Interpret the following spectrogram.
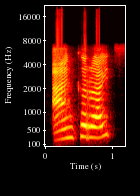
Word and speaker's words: anchorite: pronunciations with you um anchorites is it that how it is pronounced in the next page anchorite anchorite is correct and then Wilder or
